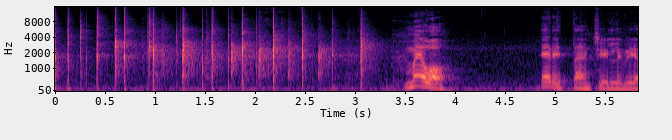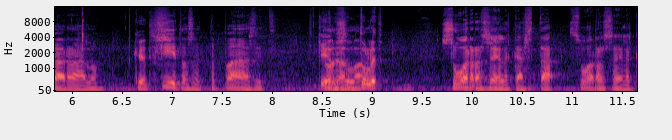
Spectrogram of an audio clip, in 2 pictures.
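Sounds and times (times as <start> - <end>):
few people clapping: 0.0 - 3.4
speech: 3.5 - 4.0, 4.8 - 11.6.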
